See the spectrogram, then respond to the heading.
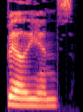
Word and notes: billions: British English

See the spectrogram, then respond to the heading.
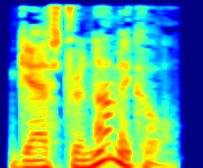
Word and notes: gastronomical: British English

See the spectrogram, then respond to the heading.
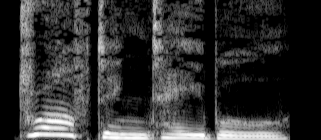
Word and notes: drafting table: British English

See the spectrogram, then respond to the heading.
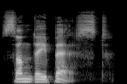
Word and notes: sunday best: British English

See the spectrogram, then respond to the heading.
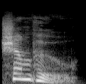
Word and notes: shampoo: British English

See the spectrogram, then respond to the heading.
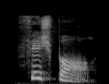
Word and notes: fish ball: American English

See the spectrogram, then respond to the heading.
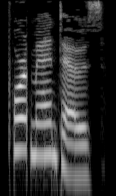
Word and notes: portmanteaus: British English

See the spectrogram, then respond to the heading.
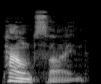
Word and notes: pound sign: British English

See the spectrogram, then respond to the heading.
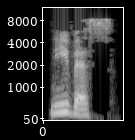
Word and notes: naevus: British English

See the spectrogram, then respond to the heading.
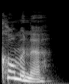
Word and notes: commoner: British English

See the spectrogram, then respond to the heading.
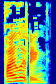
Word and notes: piloting: British English

